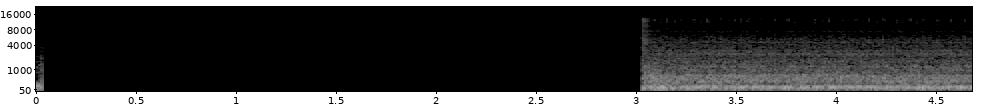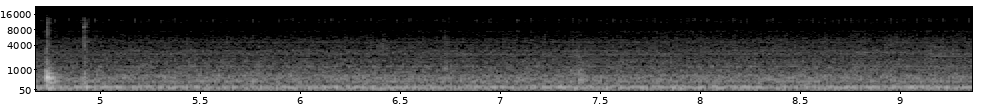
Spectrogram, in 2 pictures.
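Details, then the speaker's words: 1989 Ford Mustang GT Fox body V8 after tune-up with new spark plugs, just started: steady even idle with smooth low lope, no misses; runs and idles better, oil vapour cooking off headers. "Seems to be running a lot better just from all that. And this thing sounds good. It definitely runs and idles better."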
